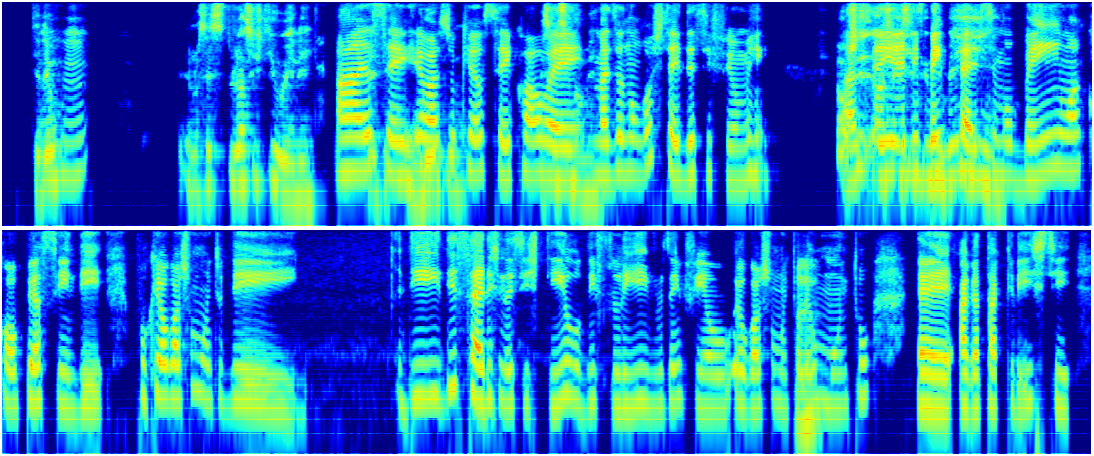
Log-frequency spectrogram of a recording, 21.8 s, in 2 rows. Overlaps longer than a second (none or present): present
